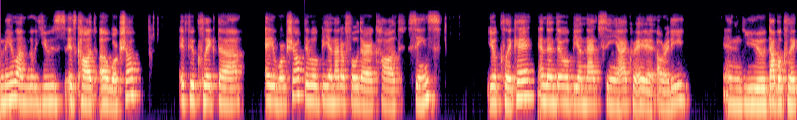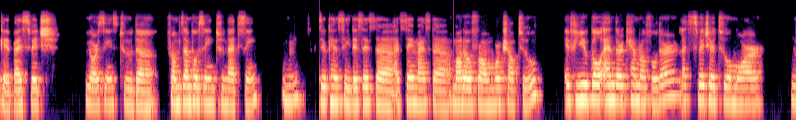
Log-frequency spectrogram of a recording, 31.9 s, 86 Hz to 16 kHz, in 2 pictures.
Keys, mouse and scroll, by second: 2.9 click, 8.9 click, 10.9-11.6 drag, 14.4 click, 21.9 middle click, 21.9 scroll down 1, 22.3 click, 24.9 click, 27.3 click, 29.1 click.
